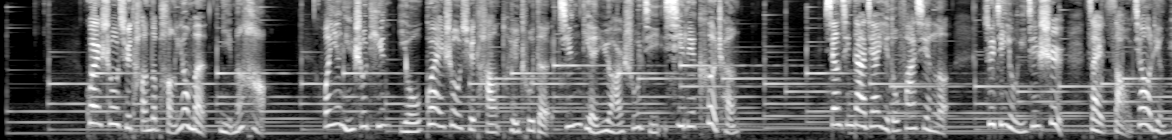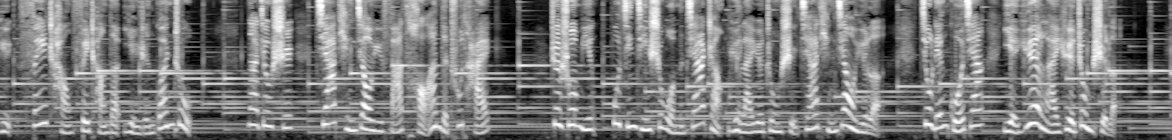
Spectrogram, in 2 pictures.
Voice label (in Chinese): 女-育儿书籍-温馨柔和; 怪兽学堂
